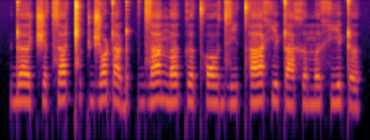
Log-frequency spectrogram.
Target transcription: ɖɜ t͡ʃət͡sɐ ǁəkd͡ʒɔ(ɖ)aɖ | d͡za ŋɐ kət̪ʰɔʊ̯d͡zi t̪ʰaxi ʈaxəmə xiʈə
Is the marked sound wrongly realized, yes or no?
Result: yes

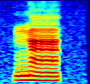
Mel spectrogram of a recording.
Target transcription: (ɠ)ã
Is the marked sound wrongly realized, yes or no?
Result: yes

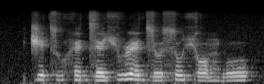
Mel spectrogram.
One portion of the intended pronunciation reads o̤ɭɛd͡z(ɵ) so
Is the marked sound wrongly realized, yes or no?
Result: no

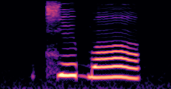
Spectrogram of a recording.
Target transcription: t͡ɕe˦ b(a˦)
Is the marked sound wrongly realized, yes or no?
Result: yes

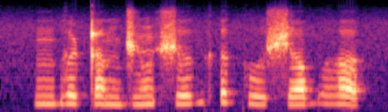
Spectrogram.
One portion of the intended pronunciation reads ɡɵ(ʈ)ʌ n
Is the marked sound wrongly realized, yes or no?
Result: no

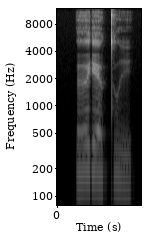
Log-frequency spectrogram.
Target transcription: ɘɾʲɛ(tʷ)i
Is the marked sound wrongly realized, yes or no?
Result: no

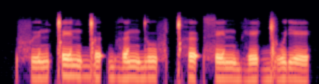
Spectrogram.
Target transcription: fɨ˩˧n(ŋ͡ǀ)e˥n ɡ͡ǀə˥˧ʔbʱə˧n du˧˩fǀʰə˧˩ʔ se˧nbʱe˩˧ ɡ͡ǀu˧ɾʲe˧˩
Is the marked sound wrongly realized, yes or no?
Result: yes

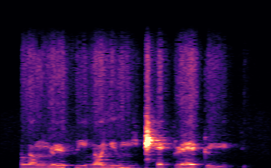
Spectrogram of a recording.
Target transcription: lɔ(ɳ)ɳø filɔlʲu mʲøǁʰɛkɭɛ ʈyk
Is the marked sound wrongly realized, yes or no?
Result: yes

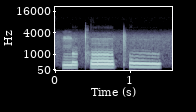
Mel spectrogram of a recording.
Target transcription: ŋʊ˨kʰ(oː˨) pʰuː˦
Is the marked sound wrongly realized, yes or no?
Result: yes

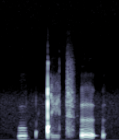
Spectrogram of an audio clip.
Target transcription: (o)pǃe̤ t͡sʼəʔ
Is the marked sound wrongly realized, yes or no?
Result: yes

